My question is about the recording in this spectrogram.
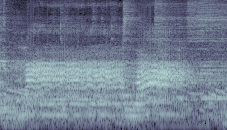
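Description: Live band music with one raspy, high held vocal cry over it, wavering in pitch for most of the two seconds.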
